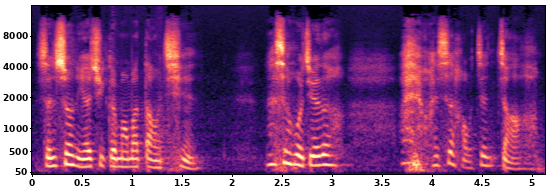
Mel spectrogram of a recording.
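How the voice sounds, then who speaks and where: A middle-aged woman pastor, preaching a sermon and telling personal stories, swinging between loud emphasis and hushed tones. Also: medium pitch, expressive, a little fast, breathy edge.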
